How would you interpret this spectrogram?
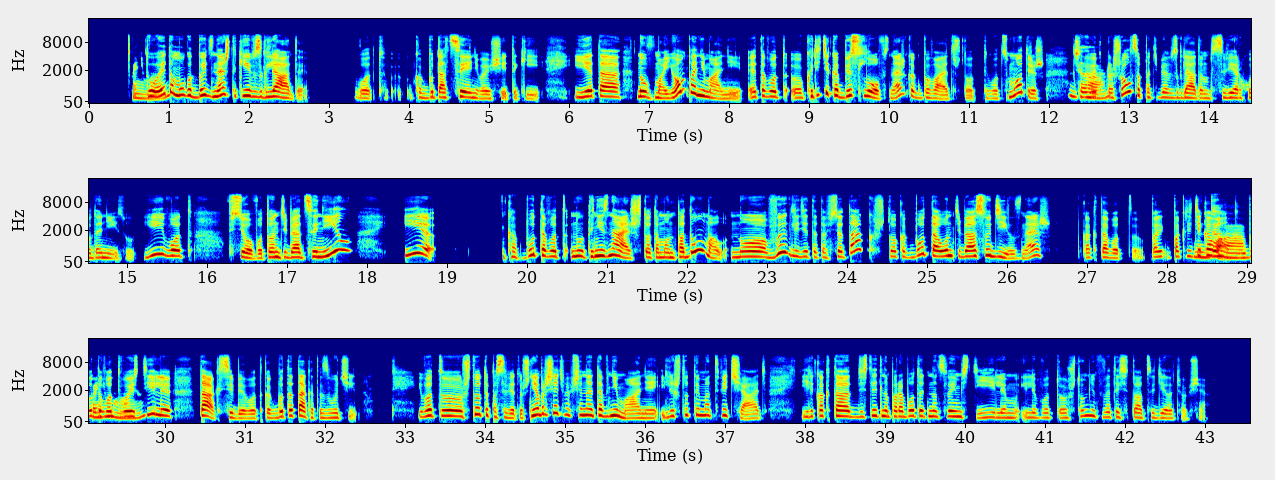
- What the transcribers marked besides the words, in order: tapping
- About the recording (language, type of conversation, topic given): Russian, advice, Как реагировать на критику вашей внешности или стиля со стороны родственников и знакомых?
